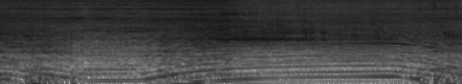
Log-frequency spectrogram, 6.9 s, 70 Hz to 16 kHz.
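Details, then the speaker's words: BMW E82 petrol engine that idles normally but makes noise when revved: as the revs climb and hold, a fast rattling knock rides on top and follows engine speed; crankshaft bearing knock suspected. "Короче, на холостых нормально работает. Газ дает, шумит, будем искать причину."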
